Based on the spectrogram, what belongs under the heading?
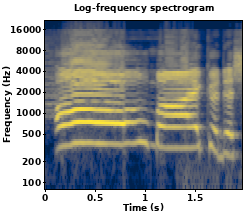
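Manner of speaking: loud, high, stretched-out exclamation; shocked cry. Pretend. Player reacting to Mitchell's death, shocked cry. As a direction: cry out slowly in mock horror.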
